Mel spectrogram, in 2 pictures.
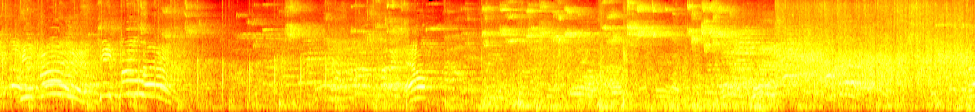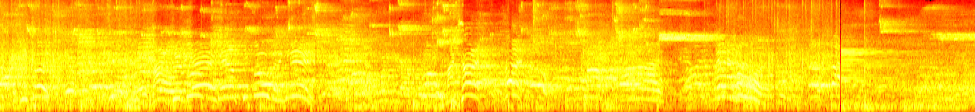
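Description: Basketball game on a hardwood court in a large gym: the ball bouncing, sneakers squeaking and players and spectators calling out, all echoing in the hall.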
